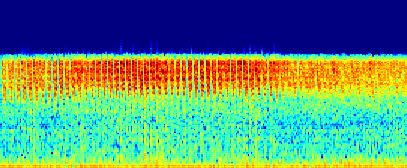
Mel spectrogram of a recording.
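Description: A cicada gives a loud, continuous high buzz with a fast pulsing rhythm.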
